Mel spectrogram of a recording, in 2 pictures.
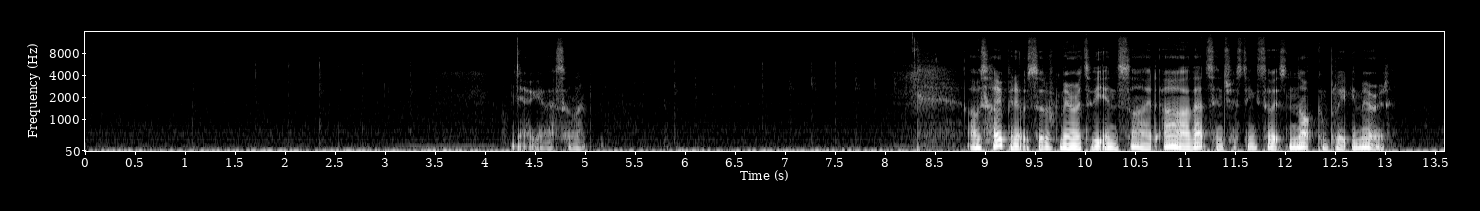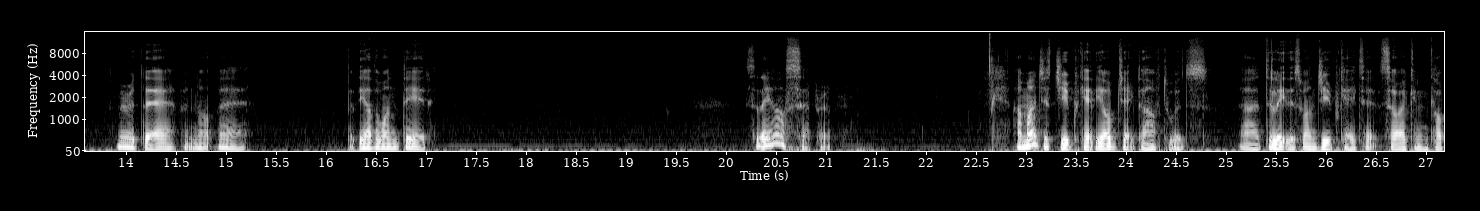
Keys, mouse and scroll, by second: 3.5-4.8 middle drag, 4.8-8.3 drag, 8.3-27.1 middle drag.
